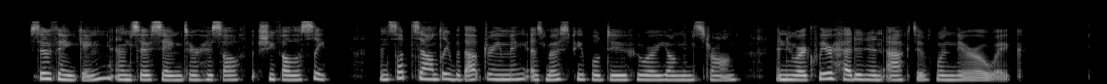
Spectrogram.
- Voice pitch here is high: Yes, high, 220 Hz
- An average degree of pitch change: No, narrow, 1.6 semitones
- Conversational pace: Yes, average, 190 wpm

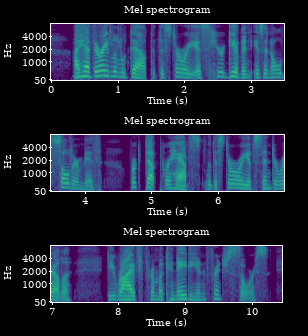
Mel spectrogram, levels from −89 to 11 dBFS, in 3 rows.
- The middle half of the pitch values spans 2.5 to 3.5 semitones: Yes, average, 3.1 semitones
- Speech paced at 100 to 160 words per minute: No, average, 170 wpm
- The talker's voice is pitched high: Yes, high, 195 Hz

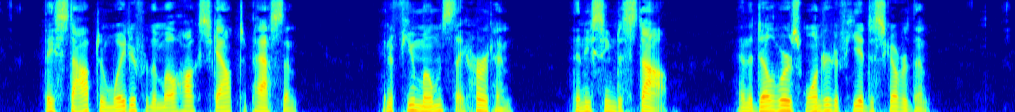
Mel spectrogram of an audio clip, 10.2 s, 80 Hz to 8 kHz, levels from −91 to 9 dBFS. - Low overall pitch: Yes, low, 120 Hz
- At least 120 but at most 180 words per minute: No, average, 190 wpm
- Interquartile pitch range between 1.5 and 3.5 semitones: Yes, average, 2.9 semitones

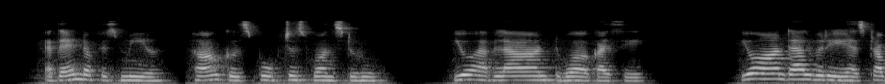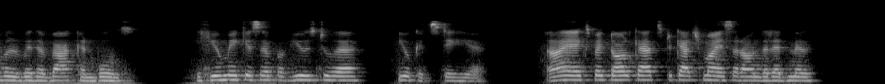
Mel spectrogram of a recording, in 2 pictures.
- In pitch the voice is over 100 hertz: Yes, high, 190 Hz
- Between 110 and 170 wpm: No, average, 180 wpm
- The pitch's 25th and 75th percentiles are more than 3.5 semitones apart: No, narrow, 2.4 semitones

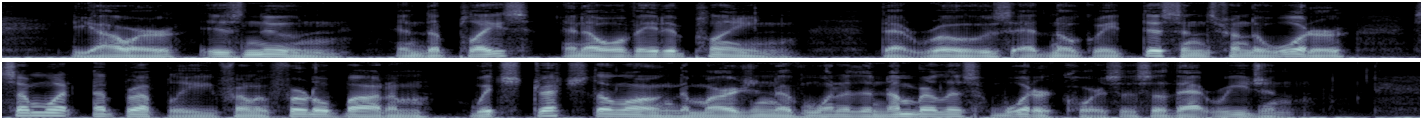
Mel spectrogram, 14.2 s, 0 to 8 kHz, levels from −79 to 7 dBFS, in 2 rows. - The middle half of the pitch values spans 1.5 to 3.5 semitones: No, wide, 5.6 semitones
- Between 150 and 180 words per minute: Yes, average, 170 wpm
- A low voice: Yes, very low, 85 Hz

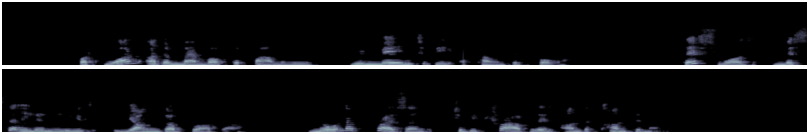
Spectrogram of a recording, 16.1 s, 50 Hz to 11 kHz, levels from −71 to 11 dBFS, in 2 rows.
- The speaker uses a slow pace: Yes, slow, 100 wpm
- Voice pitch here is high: Yes, high, 200 Hz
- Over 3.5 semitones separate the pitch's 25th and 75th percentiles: Yes, average, 5.3 semitones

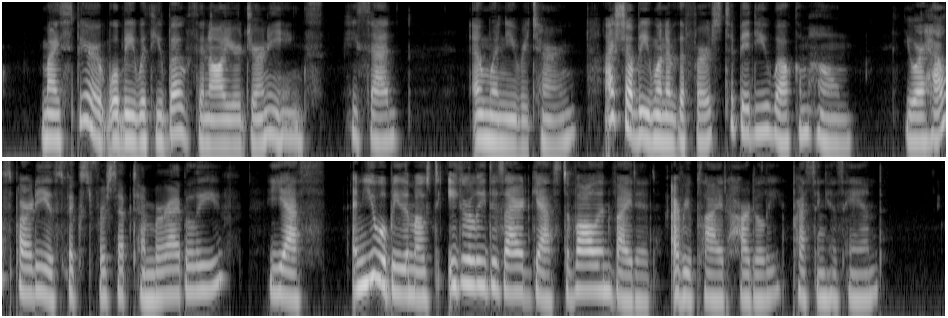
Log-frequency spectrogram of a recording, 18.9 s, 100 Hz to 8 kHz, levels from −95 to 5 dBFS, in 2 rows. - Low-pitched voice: No, medium, 170 Hz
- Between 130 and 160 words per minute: No, average, 175 wpm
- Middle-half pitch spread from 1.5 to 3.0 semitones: No, average, 3.7 semitones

